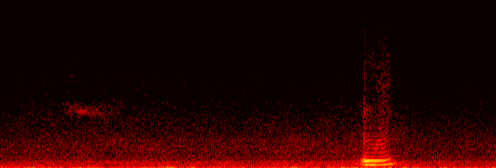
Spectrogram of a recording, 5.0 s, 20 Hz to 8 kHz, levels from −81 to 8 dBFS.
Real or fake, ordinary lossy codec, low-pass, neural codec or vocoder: fake; Opus, 24 kbps; 7.2 kHz; codec, 24 kHz, 0.9 kbps, WavTokenizer, medium speech release version 1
